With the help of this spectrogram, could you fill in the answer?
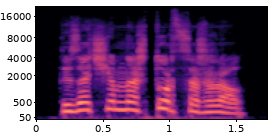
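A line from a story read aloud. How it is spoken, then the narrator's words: Hissing. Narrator (Russian): зашипела Полина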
